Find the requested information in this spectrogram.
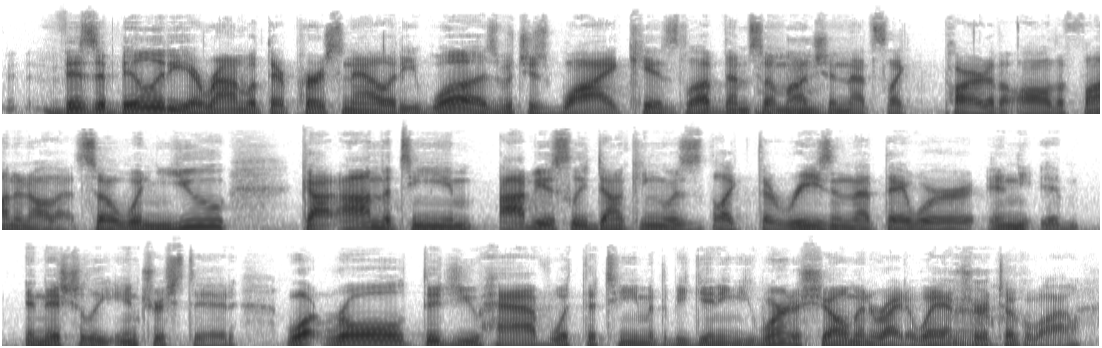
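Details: Adult male speaker; normal speech.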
